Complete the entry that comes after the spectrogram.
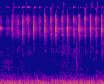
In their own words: So these are seed beads.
